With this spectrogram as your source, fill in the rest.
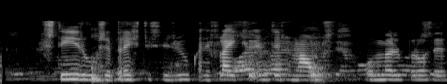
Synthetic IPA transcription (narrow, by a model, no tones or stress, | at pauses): st̪iːɾvuːsɪpɾejht̪ɪsirjuːkaniflaːjcʏʏnt̪ɪɾmawnsɔɣmœlpɾɔːtɪð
